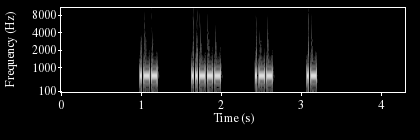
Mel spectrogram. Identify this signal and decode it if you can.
Morse code, heard as a keyed tone, about 52 wpm, spaced as for 17 wpm, 690 Hz. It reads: W2WA
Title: USA Call Signs - 6x Character Spacing - 50wpm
